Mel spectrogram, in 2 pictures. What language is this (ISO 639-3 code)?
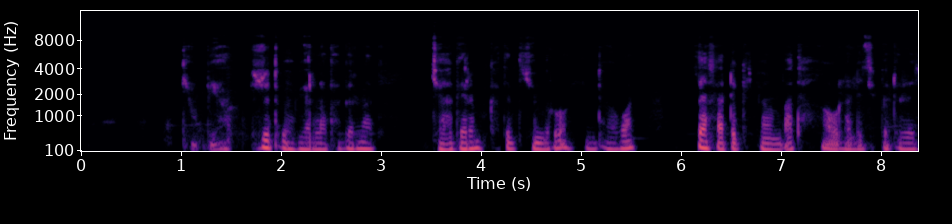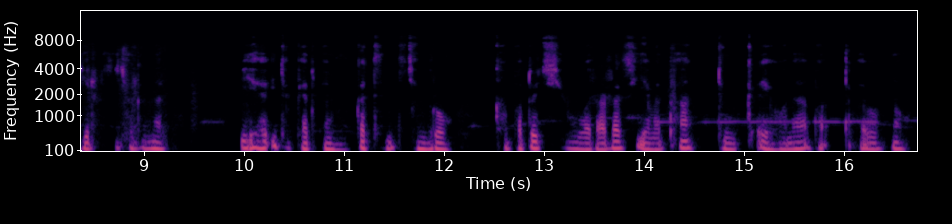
amh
